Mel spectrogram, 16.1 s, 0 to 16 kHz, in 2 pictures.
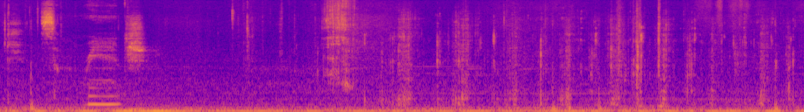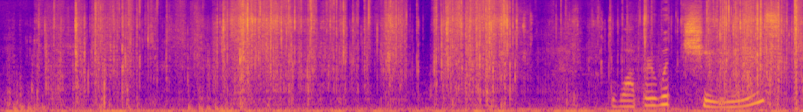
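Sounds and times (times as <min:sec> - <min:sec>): person chewing crunchy food: 0:03.2 - 0:16.0.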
